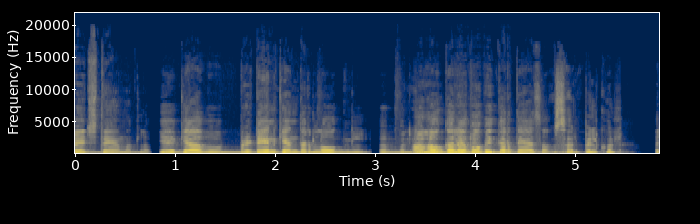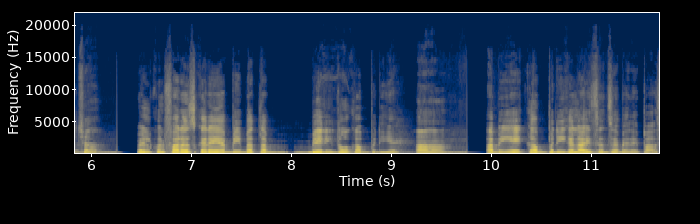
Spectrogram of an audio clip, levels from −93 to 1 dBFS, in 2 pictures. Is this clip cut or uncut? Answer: uncut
